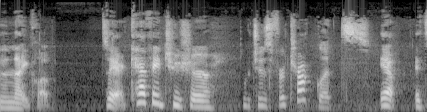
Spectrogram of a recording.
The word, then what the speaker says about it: Teuscher: Cafe Touche. Nope. It's pronounced Toucher. Seriously? It's from Switzerland. The fuck? Instead of Germany. If it was from Germany, it would be Teuscher. But it is from Switzerland. It is pronounced Toucher.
